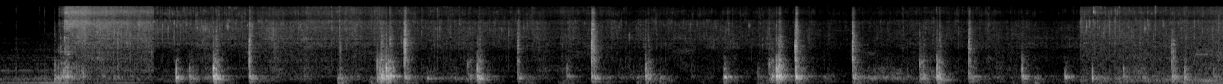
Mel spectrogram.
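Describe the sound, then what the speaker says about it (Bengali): Sliced onions with cumin seeds and dry red chillies sizzle in hot oil in a kadai, broken by repeated scraping stirs and clinks, with no voices. "কড়াই তেল দিয়ে জিরে আর শুকনো লঙ্কা ফোড়ন দেবো এবং পেঁয়াজগুলোকে দিয়ে দেবো, ভালো করে ভেজে নেব"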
